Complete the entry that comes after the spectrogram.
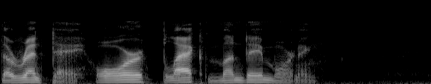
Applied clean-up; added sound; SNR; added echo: none; none; none; none.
